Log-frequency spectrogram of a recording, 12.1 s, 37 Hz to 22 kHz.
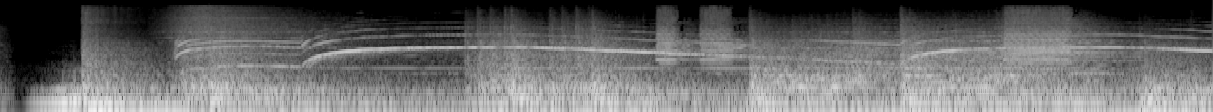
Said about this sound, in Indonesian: Lalu lalang suara mobil ambulans sudah akrab di telinga Zara, 36 tahun, warga sekitar tempat pemakaman umum TPU Keputi, Surabaya. Sejak Indonesia dinyatakan darurat COVID-19, tak terhitung lagi mobil ambulans yang melewati rumahnya.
